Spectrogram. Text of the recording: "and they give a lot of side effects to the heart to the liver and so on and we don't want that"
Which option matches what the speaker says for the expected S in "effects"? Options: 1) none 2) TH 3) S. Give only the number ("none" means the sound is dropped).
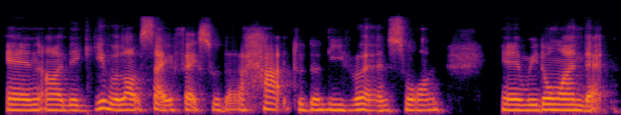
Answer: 3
